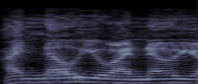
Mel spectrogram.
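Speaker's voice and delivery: bubbling, giddy, starstruck excitement. Retelling a gas station visit where a young fan recognized them: imitating a giddy fan.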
